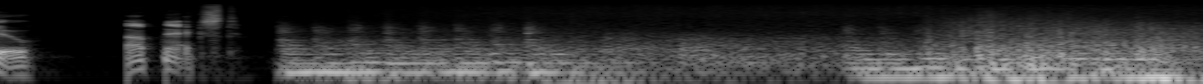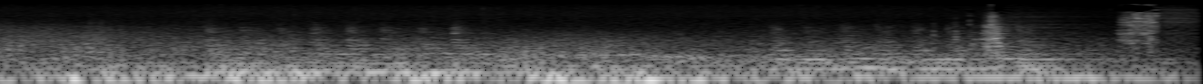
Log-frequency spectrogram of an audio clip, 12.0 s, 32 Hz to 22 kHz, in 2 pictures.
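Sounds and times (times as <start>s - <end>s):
dark background music: 1.4s - 12.0s
rain: 1.8s - 11.8s
thunderclap rumbling: 2.4s - 10.7s.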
